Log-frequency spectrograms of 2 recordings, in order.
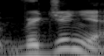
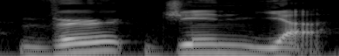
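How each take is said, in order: First: Said in the usual way. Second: Virginia drawn out slowly, syllable by syllable; broken into syllables. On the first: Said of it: "how many syllables?". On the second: Shown as a demonstration. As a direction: break Virginia into three slow, separate syllables. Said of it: "Break it out and then say three".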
